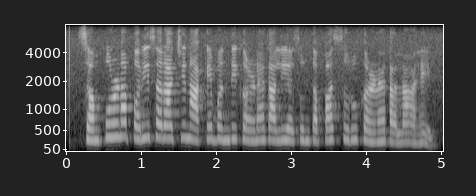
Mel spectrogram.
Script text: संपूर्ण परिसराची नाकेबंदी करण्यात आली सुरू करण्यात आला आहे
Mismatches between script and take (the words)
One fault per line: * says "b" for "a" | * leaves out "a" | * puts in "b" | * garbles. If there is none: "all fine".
* puts in "असून तपास"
